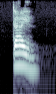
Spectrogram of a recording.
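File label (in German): "dein", German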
